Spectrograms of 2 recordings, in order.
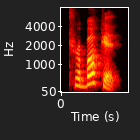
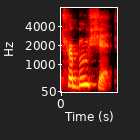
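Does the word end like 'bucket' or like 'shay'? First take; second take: bucket; shay. First: The word ends with a 'bucket' sound. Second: The word ends with a 'shay' sound. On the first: The speaker calls it wrong. "I have no idea if I pronounced that correctly" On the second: The speaker calls it right. "It's trebuchet"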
